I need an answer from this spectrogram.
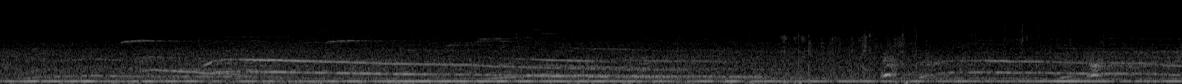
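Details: Wolves at the bottom of Grouse Mountain howling together after a car alarm set them off: several overlapping drawn-out howls slide up and down at different pitches, with short breaks, over a steady low hum.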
